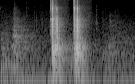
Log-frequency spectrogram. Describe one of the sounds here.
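A small wooden cabinet door creaks open.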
